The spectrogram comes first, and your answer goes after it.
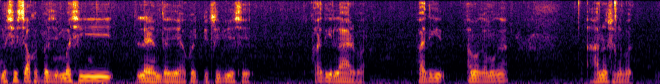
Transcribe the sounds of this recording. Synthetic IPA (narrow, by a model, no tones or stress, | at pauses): mɐsiɡit͡ʃawkʰɐt̚pɐzimɐsiɡilajɐmdɐziɐkʰojpitʰɾibiase | kʰoja̰jdɐɡilaɾɐbɐ̰ | kʰjajdɐɡiɐ̰mɐɡɐːmɐɡɐ | hanasonɐbɐ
